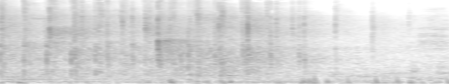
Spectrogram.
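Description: A small group of people clapping: a round of irregular, overlapping claps that thins out near the end.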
